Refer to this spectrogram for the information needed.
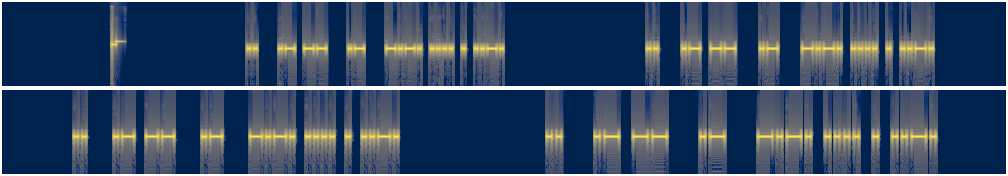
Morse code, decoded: I AM A CHEF I AM A CHEF I AM A CHEF I AM A CHEF

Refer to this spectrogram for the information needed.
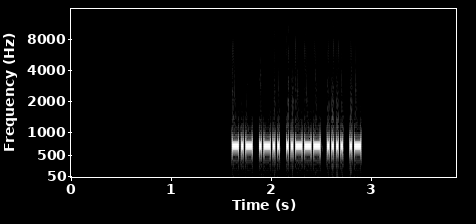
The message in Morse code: KL2HA

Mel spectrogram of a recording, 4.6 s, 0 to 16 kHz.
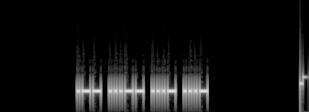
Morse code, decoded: W3VV

